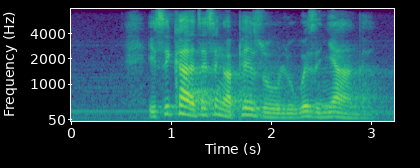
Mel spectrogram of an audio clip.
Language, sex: Zulu, female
